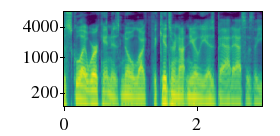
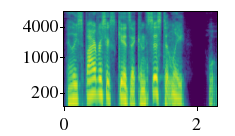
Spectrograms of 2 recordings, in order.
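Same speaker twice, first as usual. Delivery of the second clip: ordinary delivery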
